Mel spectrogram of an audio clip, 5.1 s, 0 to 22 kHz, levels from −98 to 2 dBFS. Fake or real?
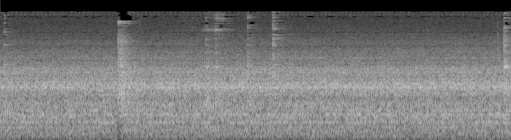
real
